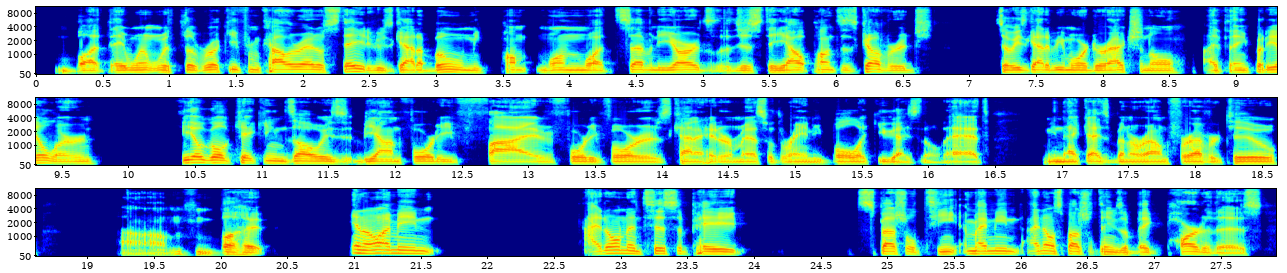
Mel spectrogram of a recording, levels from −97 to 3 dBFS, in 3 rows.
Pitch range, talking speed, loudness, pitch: 100-125 Hz, 185 wpm, -21 LUFS, 110 Hz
